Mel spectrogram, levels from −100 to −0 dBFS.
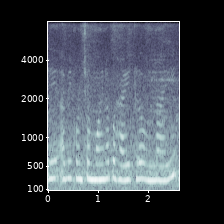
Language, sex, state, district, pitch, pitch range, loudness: Telugu, female, Telangana, Karimnagar, 280 Hz, 265-290 Hz, -11 LUFS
